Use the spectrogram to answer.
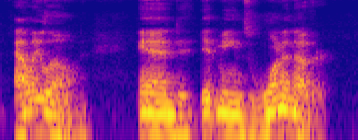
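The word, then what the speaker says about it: ἀλλήλων: the vocabulary words that stuck with me is pronounced Ali loan Ali loan and it means one another one another also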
